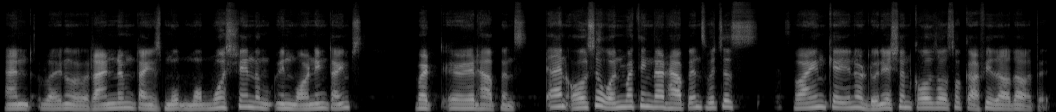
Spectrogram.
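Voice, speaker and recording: Male podcast host, Indian accent, slightly high and smooth, wordy conversational delivery that drifts between Hindi and English. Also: fast talker, no echo.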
